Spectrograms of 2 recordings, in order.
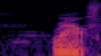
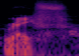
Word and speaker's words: Ralph: had a teacher who we thought was called Ralph but he pronounced it Rafe it's the same spelling it's Rafe fins isn't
